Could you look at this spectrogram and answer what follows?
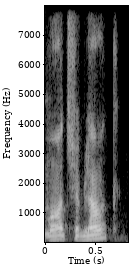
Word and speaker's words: Mont Tremblant: I played and you know what I played Mont Tremblant Festival. How do you say it? Mont Tremblant.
